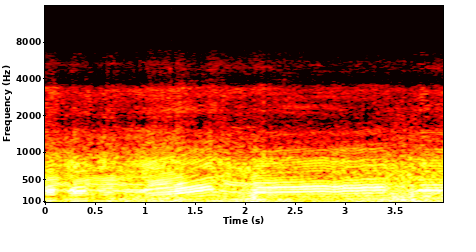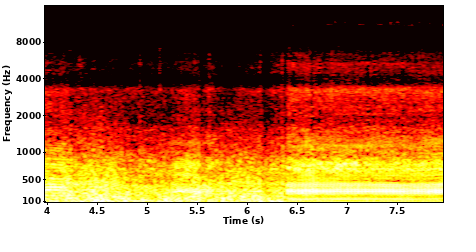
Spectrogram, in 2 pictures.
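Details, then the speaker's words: 1987 Kawasaki Mojave 250 after a carb job, throttle sticking: loud single-cylinder thump revving up and down with a loose metallic clatter; owner suspects timing chain slapping from a completely loose tensioner, not confirmed. "I don't know if you guys can hear it or not but she does start right up even with the throttle sticking a little timing chain smacking a"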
